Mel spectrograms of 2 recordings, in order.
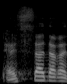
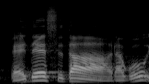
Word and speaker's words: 베데스다: 그걸 합치면 현지인들 발음으로는 베사다가 됩니다. 베사다. 이것을 한글 성격으로 번역을 하면서 베데스다라고 이제 부르게 된 것이죠.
